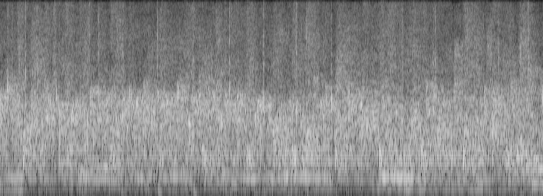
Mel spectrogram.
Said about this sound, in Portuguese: Aplauda o Senhor.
